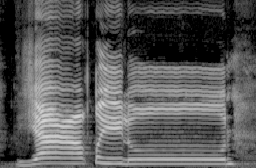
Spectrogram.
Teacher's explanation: مدہ، وہ ساکن سے پہلے لام کے اوپر پیش ہے تو وہ مدہ کو 1 الف 2 حرکات کے برابر لمبا کر کے پڑھنا ہے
